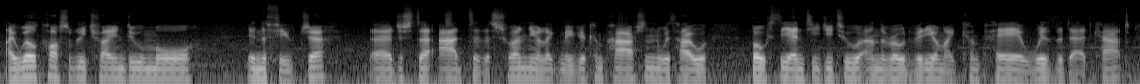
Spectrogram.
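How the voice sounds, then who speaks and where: A man's voice: lowish voice, flat delivery, moderate pace, hardly any pauses, a bit bright. A young man giving a casual, rambling, hesitant microphone test outdoors, with wind on the mic. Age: young adult. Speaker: audio gear reviewer. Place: outdoors in a windy garden. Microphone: shotgun mic or handheld recorder on a stand.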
